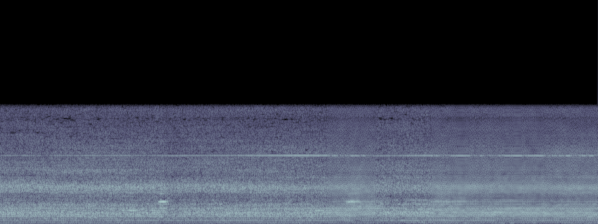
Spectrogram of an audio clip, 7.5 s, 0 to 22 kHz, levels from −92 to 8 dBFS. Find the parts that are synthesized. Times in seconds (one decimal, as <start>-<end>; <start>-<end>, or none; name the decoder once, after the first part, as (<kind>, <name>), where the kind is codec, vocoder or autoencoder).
4.1-4.7 (vocoder, Vocos); 5.4-7.5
